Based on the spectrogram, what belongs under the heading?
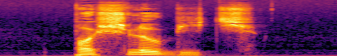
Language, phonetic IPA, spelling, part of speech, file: Polish, [pɔˈɕlubʲit͡ɕ], poślubić, verb, Pl-poślubić.ogg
